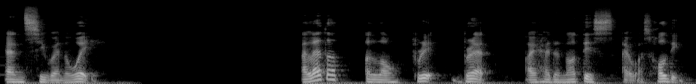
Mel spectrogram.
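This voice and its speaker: A man streaming a game, reading the story text aloud in a halting way and adding his own commentary. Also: lowish voice, darkish tone. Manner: halting, stumbles and repeats words while reading. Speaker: streamer playing a visual novel.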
